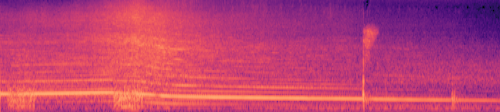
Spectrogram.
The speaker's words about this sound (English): You know what? We need a good, like, sport bike sound. You know what I mean? Like, something we can play.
